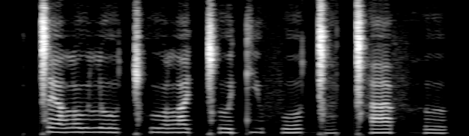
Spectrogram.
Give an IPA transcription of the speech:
ǀ ɛ lˠ u l o ǀʰ u lˠ e ǀʰ ʊ tʲ u f o ɡ͡ǀ a̤ ǀʰ a f h ʊ

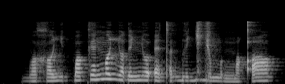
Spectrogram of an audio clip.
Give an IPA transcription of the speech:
b ɔ˩ x ɔ˩˧ ʎ ɨ˩ k͡p ɔ˧ k ɛ˧˥ ŋ ɔ˥ ʎ ɔ˧ ɗ ɘ˧˥ ɲ o˧˥ ʔ ɛ˩ tʼ ɐ˥ ɡ͡b ɨ˧ ɟ ɨ˥ ɟ o˩˧ m o˩ ŋ͡m ɔ˩ qʼ ɔ˥

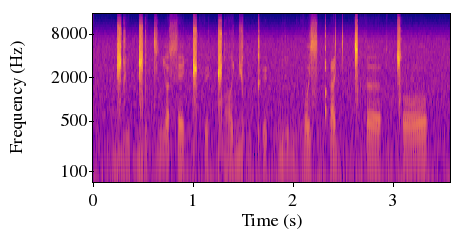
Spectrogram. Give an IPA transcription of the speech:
ɡ͡ǁ i ɡ͡ǁ i tʲ ʎ ɒ s e ǁʰ y ɡ͡ǁ ɒ ɟ o b kʼ y k b i bʱ o sʲ qʼ i tʲ ǀʰ ə | ǀ o

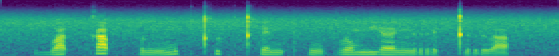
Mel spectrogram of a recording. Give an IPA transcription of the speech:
b a˦˥ t̚ k a˥˩ p̚ h ɯ˩˦ ŋ m u˥˩ k̚ tʰ ɯ˦˥ k̚ tʰ e˧ n pʰ uː˩˦ p l o˦˥ m j ɛː˧ ŋ r e˨˩ k̚ t r ɯ˨˩ a̯

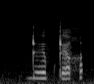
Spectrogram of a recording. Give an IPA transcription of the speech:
ɖʱ ɛ p ʈ ɛ χ

